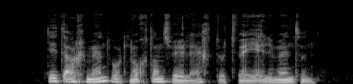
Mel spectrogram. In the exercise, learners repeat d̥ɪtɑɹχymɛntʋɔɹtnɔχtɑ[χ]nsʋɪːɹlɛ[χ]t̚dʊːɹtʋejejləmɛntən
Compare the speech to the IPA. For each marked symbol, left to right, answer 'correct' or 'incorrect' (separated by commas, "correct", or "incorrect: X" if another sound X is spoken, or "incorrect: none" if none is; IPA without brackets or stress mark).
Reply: incorrect: none, correct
